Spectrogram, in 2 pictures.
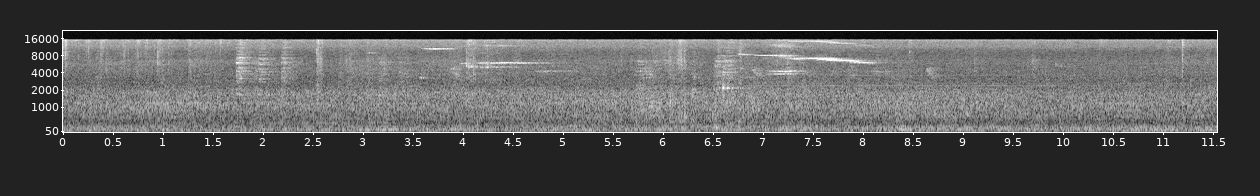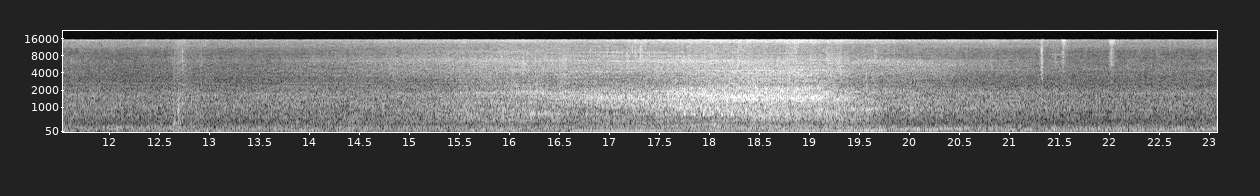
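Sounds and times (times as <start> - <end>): vehicle passing: 15.0 - 20.8.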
